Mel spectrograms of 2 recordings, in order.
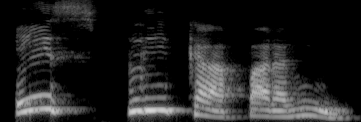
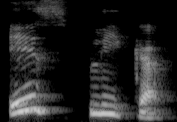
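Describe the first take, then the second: First: Explica stretched out slowly; stress on explica. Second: Explica said slowly, syllable by syllable; stress on explica. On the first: Teacher stressing explica to the congregation. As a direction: draw out explica. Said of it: "Complica é cheio de dobra". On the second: Teacher slowly spelling out Explica for the congregation. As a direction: draw out Explica to show the prefix. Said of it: "Toda vez que tem o prefixo es". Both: Shown as a demonstration.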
